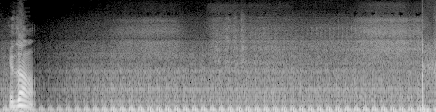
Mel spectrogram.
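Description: Motorcycle engine idling, an even, steady low pulse that grows a little louder about a second in.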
